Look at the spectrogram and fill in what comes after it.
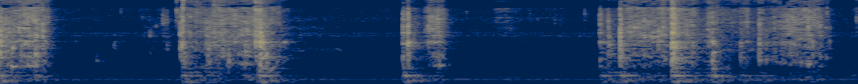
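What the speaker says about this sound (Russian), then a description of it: "Хорошенько перемешиваем," Gelatin mixture for an apple beer dessert being stirred in a bowl, three soft bursts of scraping swirls separated by brief quiet pauses.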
